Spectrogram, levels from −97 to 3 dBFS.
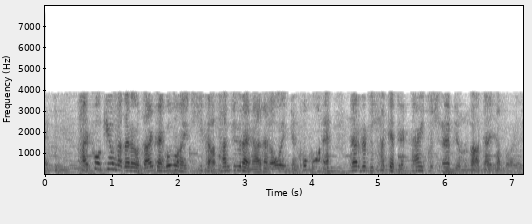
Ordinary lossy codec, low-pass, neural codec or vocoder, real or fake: AAC, 16 kbps; 7.2 kHz; codec, 44.1 kHz, 2.6 kbps, DAC; fake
